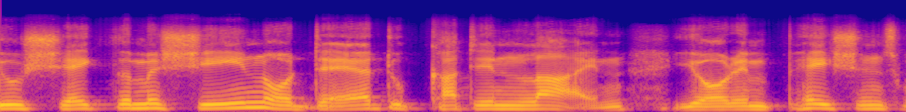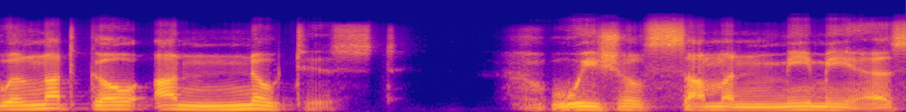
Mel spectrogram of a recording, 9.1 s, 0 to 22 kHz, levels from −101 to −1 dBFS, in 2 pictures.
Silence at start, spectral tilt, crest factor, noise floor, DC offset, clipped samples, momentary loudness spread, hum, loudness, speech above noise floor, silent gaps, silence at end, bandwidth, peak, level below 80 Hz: 0 s; -4.5 dB/octave; 16 dB; -67 dBFS; under 0.1%; under 0.1%; 8 LU; none; -17 LUFS; 50 dB; none; 0 s; 11.5 kHz; -2 dBFS; -58 dBFS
